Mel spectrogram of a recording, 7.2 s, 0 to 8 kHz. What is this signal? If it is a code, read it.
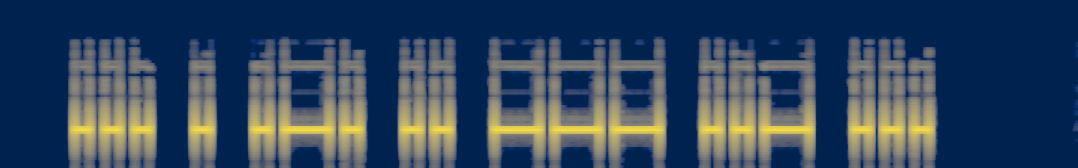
Morse code, heard as a keyed tone, about 12 wpm, 700 Hz. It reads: SERIOUS
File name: Book One / 03-Chapter 3 - 12 WPM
